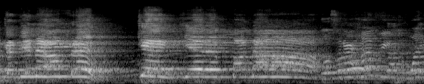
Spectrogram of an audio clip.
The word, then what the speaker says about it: maná: ¿Quién quiere maná? Con acento en la A.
